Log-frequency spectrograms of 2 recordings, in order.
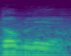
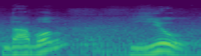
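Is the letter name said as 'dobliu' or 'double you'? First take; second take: dobliu; double you. First: It is said as a clipped 'dobliu'. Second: It is said as a full 'double you'. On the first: The speaker calls it wrong. "আমরা বলি ডব্লিউ, কিন্তু ডব্লিউ no" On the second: The speaker calls it right. "এটা হবে কি ডাবল ইউ"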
